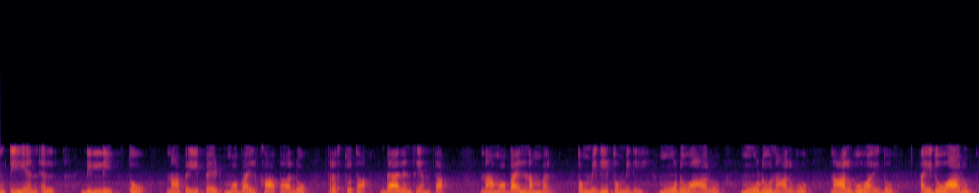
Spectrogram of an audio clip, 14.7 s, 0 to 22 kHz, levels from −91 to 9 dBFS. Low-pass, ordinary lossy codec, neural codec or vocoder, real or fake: 5.4 kHz; none; none; real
